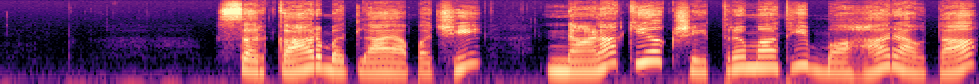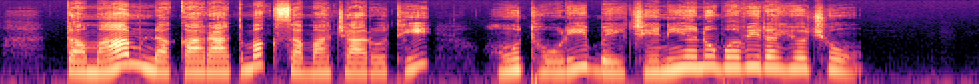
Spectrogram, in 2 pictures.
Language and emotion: Gujarati, fearful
